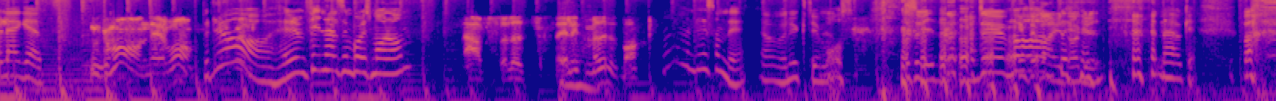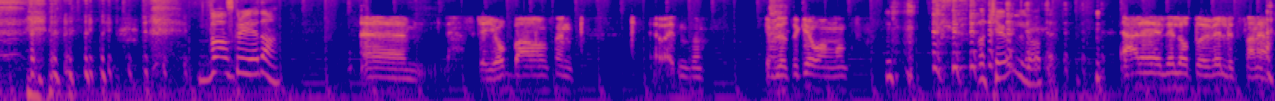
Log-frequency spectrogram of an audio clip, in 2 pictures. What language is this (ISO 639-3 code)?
swe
